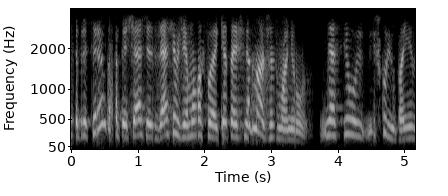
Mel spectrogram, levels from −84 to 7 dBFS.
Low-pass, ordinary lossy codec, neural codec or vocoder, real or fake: 3.6 kHz; AAC, 24 kbps; none; real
